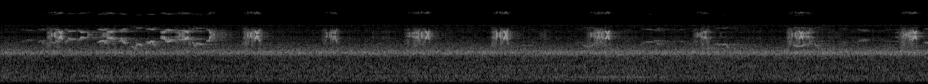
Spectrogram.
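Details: Lone bald eagle eaglet in the Decorah nest on a live nest camera, 30 June 2017, mantling a fish just brought by its father and squeeing: a busy run of high, thin, squeaky notes, then evenly spaced short squeaks over a constant hum.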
